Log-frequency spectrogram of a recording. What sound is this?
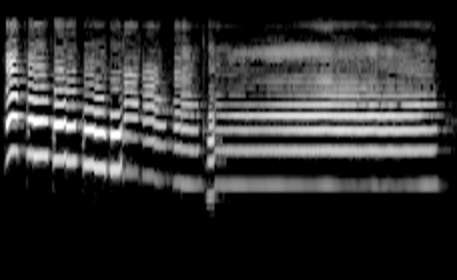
Non-sense sax played like a toy. Recorded mono with dynamic mic over the right hand.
